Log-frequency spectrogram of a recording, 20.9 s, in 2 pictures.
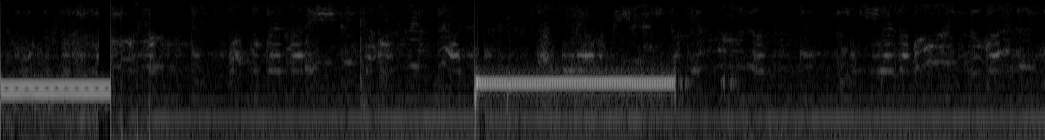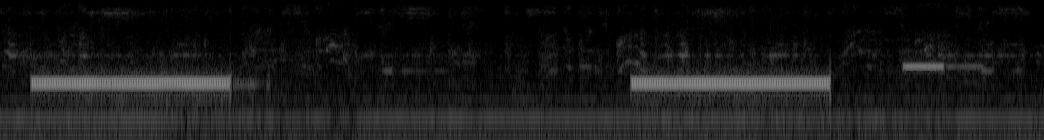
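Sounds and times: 
telephone call-transfer tone beeps: 0.0 - 1.1, 4.8 - 6.8, 10.8 - 12.8, 16.8 - 18.8, 19.5 - 20.2.

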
